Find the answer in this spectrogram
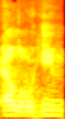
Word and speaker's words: Elohim: value of 86 is elokim god or elohim would be the way you say it properly aleph is one laminate is 30.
